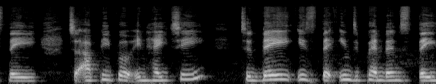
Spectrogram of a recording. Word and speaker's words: Haiti: In Haiti, she taught us that Haiti is the funny word, like Brother Ron Spears was saying, Haiti. So Haiti is the right pronunciation.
